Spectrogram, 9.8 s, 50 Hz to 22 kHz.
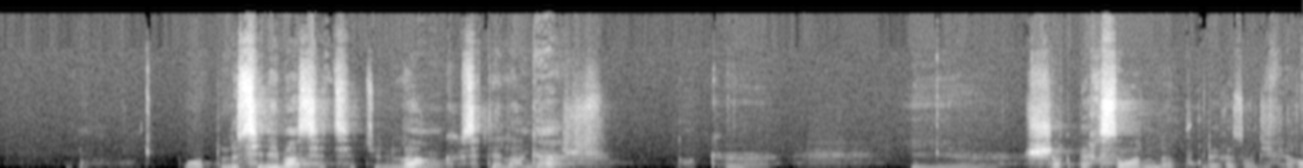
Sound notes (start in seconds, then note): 1.6 speaking in French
